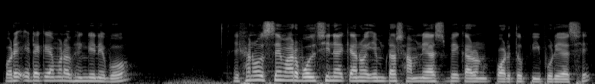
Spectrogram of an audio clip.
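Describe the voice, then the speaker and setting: A male English teacher with a smooth, rather high voice gives a spoken lesson breaking words into syllables. He spells out letters and syllables slowly and deliberately, and the sound is dull and lo-fi.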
